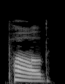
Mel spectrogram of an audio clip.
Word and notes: pulled: British English

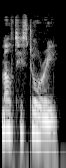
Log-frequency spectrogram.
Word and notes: multistorey: British English

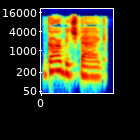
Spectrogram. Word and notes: garbage bag: American English

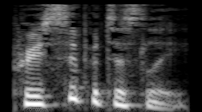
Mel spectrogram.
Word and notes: precipitously: British English

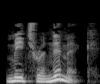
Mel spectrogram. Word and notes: metronymic: British English

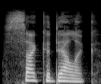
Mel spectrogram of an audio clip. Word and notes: psychedelic: American English

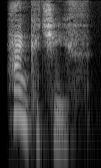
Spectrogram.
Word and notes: handkerchief: British English

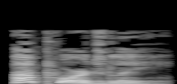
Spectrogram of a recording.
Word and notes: upwardly: British English

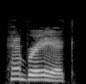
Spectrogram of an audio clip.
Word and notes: hebraic: British English

